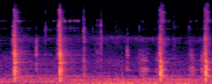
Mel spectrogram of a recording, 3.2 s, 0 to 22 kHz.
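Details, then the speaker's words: Jaguar 420G (Mark 10 420G) SU carburettors off the car, mixture screws and springs removed: each lifted piston drops with a sharp clonk onto its seat, four clonks about a second apart, after the main jets were centred. No binding. "hold the piston down as far as you can, loosen the lock nut, centre the main jet, and tighten it back up. If you can hear them clonking down, you know that they're centred,"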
